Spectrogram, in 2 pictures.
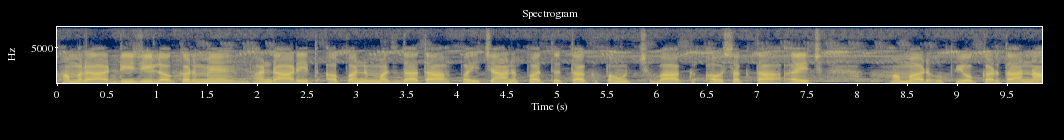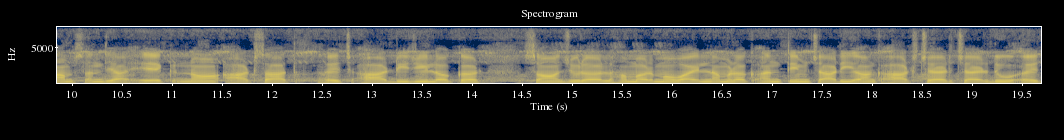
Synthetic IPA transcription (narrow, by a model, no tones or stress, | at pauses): həmɾaɖid͡ʒilɔkəɾmebʱəɳɖaɾit̪əpənmət̪d̪at̪apəɦit͡ʃanpət̪t̪əkpəɦũt͡ʃbakəʋəsəkt̪aəjt͡ʃʰ | həməɾupjoɡ̚kəɾt̪anamsə̃nd̪ʱjaeknɔaʈʰsat̪ʰəjt͡ʃʰaɖid͡ʒilɔkəɾ | sə̃d͡ʒuɾəlɦəməɾmobailnəmɾəkənt̪imt͡ʃaɾiəŋkaʈʰt͡ʃɛjɾt͡ʃəɾd̪uəjt͡ʃʰ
